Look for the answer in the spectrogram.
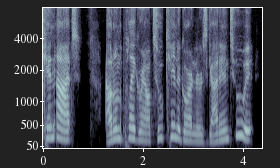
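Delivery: grave, solemn announcement voice. Retelling an announcement to the kids about a playground fight, imitating a solemn voice. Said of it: "She would come on with a solemn voice".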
